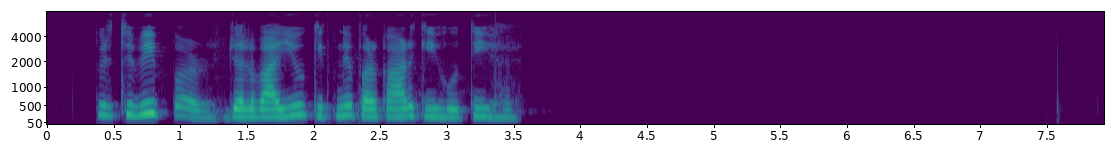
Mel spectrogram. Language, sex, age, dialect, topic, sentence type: Hindi, female, 25-30, Marwari Dhudhari, agriculture, question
